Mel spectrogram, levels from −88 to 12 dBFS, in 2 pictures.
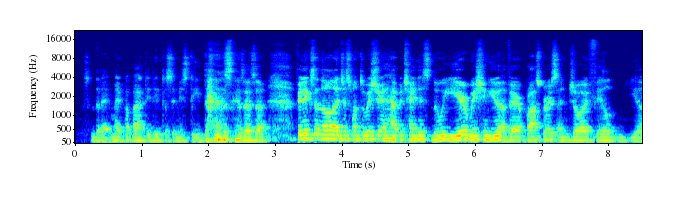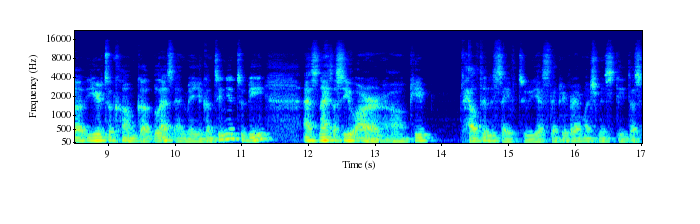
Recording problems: off-mic speech; far
room echo; very slight; dies away in 0.2 s

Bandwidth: 15.5 kHz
